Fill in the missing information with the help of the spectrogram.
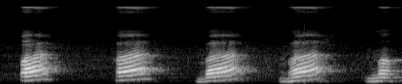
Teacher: द्व्योष्ठ्य कैसे, ये प वर्ग जो है, ये तो औष्ठ्य हैं, इनमें बिल्कुल जब तक दोनों होठ मिलेंगे नहीं, एक दूसरे से मिल नहीं जाएंगे, स्पर्श नहीं कर लेंगे, आप उच्चारण नहीं कर पाओगे प वर्ग का।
